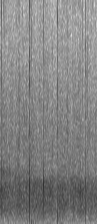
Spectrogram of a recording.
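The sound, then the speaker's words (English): An audience claps at a worship service to welcome online viewers, steady applause with sharp accents recurring at a regular beat. “if you would put your hands together, welcome in our online family.”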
